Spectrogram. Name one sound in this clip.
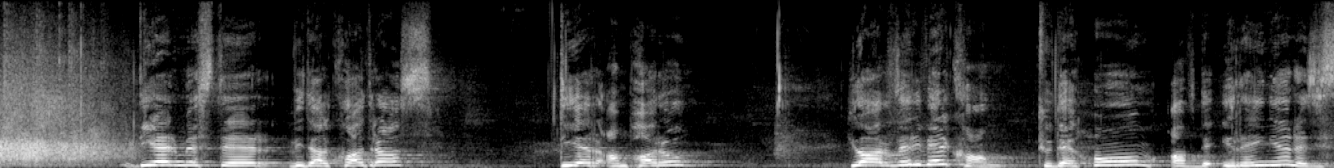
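A middle-aged woman speaks calmly into microphones.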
